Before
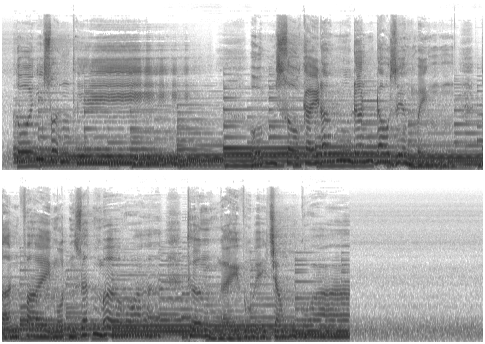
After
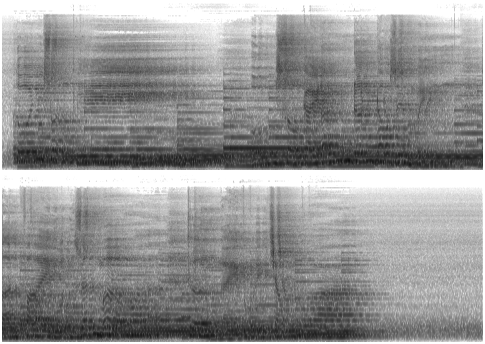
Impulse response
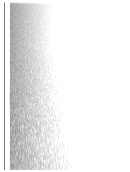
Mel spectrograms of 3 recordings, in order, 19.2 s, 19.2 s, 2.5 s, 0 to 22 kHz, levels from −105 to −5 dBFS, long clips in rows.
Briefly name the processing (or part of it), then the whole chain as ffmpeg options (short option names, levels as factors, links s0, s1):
PA in a hall: -filter_complex "[0:a]highpass=f=120:w=0.5412,highpass=f=120:w=1.3066,equalizer=f=2700:t=o:w=0.66:g=7.5,aecho=1:1:134:0.596[s0];[1:a]atrim=start_sample=2205[s1];[s0][s1]afir=irnorm=-1:irlink=0,volume=2.24"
